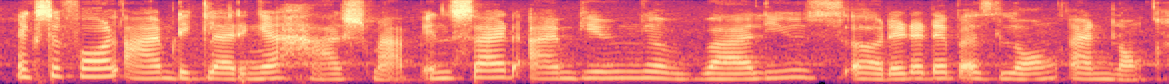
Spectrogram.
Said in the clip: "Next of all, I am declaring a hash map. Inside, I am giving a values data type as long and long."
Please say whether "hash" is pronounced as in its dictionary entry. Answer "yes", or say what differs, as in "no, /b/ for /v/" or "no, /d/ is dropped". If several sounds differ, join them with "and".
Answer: yes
